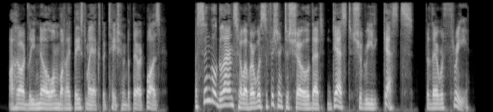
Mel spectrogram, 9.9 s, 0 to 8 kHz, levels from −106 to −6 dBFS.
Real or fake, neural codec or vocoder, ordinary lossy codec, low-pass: fake; codec, 16 kHz, 4 kbps, FunCodec, trained on LibriTTS, 50 frames a second; MP3, 48 kbps; 7.2 kHz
